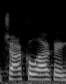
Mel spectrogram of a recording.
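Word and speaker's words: Choccolocco: if you all recall when I first started here I did not pronounce that correctly and you guys all helped me learn how to pronounce that so thank you so chakalaka you are actually in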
